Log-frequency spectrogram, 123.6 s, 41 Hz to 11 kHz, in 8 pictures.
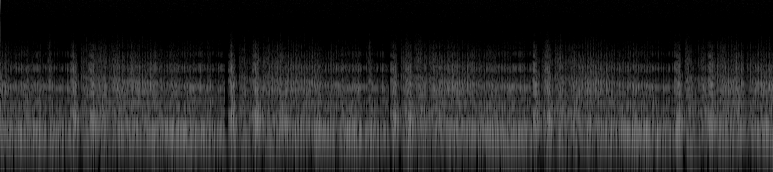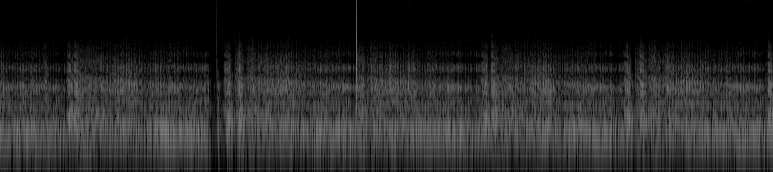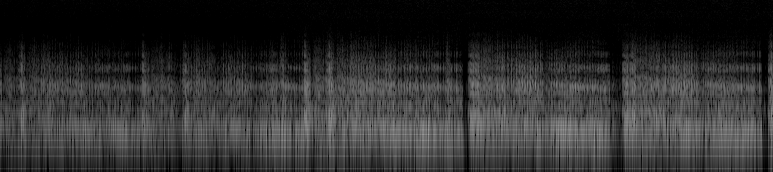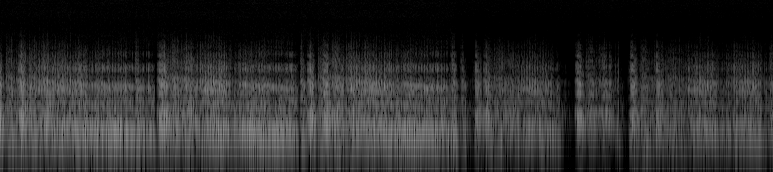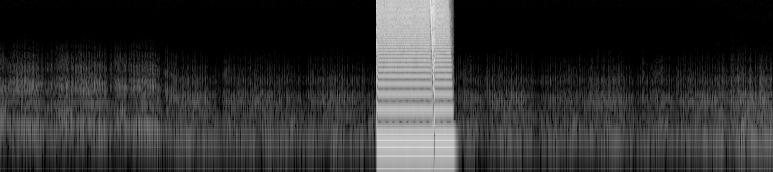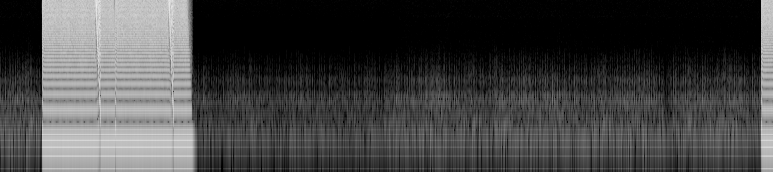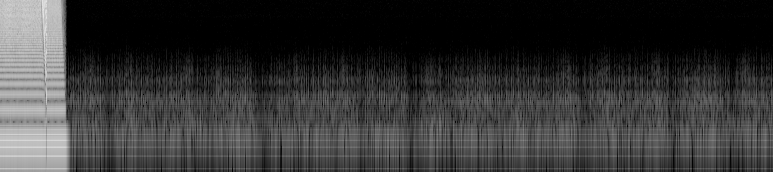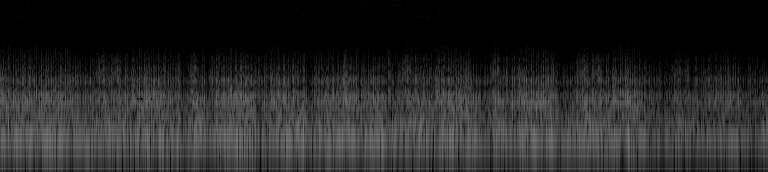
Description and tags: Growls animals digital feedback failures 01
Mutated growls with Pro Tools TDM 6.4 plug-ins
Growls, Textures, Sickly, Digital-error, Madness, Insanity, Sick, Failures, Fail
